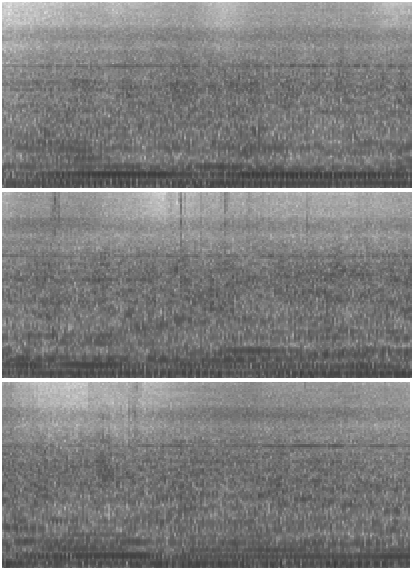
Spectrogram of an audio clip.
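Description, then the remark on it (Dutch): A propeller airplane engine drones steadily and loudly over an airfield, a constant humming roar with a buzzing tone that holds at the same level throughout, with no one talking. “We vliegen deze kant op, eh, vliegen de motorvliegtuigen.”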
